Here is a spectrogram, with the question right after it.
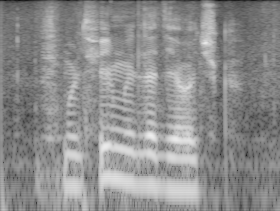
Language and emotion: Russian, neutral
